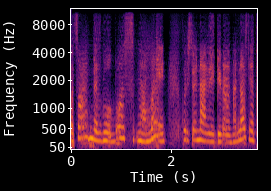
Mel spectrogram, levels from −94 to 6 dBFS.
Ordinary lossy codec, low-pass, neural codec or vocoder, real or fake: MP3, 96 kbps; 10.8 kHz; codec, 44.1 kHz, 0.9 kbps, DAC; fake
